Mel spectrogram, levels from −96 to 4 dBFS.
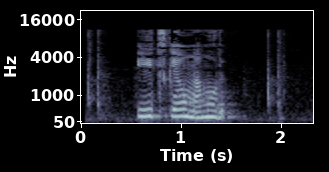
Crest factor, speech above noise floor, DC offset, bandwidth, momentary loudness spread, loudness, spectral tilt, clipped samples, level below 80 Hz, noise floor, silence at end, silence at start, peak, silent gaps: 16 dB; 26 dB; under 0.1%; 11.5 kHz; 24 LU; -26 LUFS; -4 dB/octave; under 0.1%; -68 dBFS; -51 dBFS; 0.8 s; 0.15 s; -12 dBFS; none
